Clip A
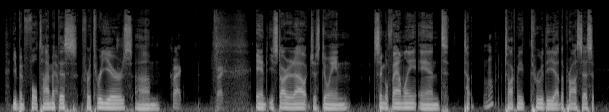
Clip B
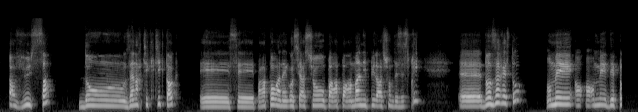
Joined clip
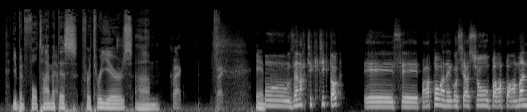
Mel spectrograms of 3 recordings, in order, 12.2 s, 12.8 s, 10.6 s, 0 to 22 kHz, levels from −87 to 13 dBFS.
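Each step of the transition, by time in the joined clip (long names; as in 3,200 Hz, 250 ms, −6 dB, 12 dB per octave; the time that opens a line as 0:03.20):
clip A
0:04.39–0:05.31: low-pass filter 8,200 Hz → 1,300 Hz
0:05.31: continue with clip B from 0:02.03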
